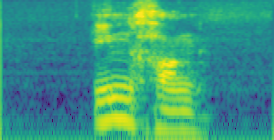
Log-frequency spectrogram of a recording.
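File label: "ingang", Dutch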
